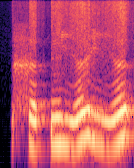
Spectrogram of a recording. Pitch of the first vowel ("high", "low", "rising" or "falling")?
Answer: low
